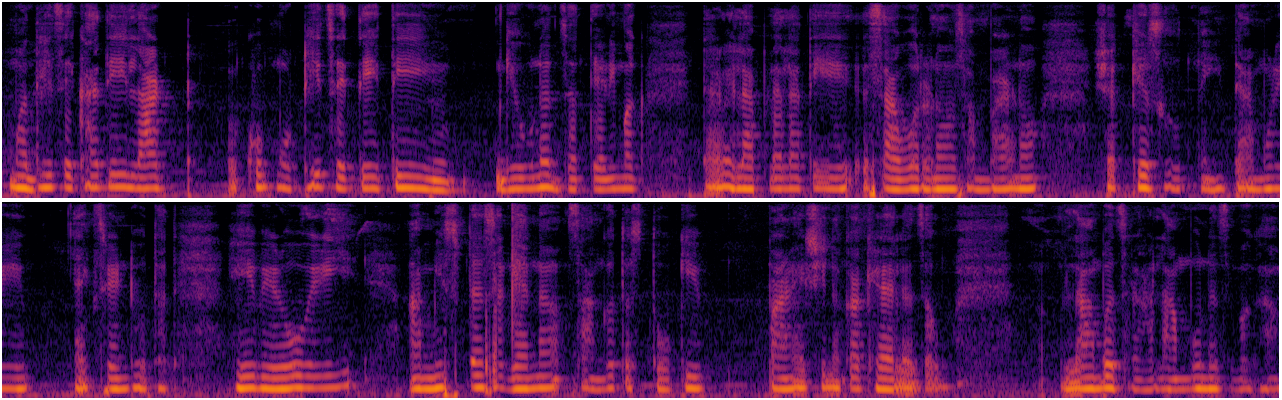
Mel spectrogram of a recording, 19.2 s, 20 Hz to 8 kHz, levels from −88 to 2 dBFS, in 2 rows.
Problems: none marked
